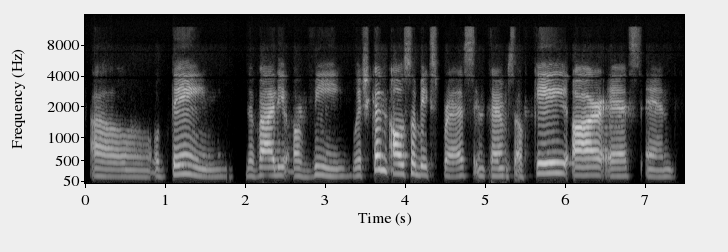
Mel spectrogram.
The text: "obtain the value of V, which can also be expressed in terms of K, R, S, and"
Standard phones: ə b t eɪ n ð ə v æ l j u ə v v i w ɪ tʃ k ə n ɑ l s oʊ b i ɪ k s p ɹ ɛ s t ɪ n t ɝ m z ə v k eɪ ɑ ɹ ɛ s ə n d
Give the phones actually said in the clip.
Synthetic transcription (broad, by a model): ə b t eɪ n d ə v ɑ l j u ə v v i w ɪ tʃ k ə n ɑ l s oʊ b i ɪ k s p ɹ ɛ s t ɪ n t ɝ m s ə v k eɪ ɑ ɹ ɛ s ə n d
